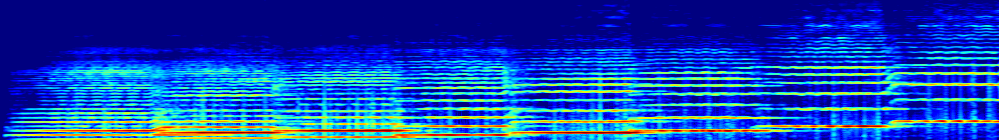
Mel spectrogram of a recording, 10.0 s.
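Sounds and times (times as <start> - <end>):
noisy cello arpeggio: 0.0 - 9.9.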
